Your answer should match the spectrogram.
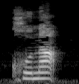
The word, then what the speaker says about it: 粉: 训读的时候读作 ko 或 kona，比如奶粉 kona milk，kona milk，kona milk。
